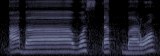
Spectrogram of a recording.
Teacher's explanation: را کو موٹا پڑھیں کیونکہ را کے پر زبر ہے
